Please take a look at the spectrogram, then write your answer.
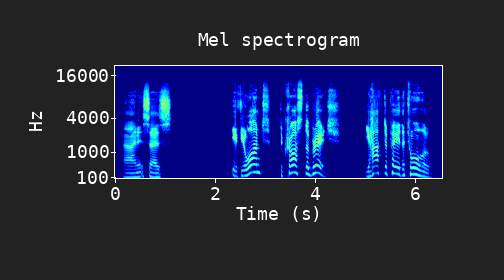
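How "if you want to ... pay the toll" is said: big, loud, booming voice, pitched up. Voicing an unseen figure demanding a bridge toll: booming voice. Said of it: "a voice booms out loud".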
